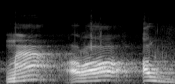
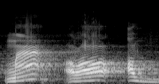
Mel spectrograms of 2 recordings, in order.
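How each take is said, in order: Both takes have the same delivery.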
